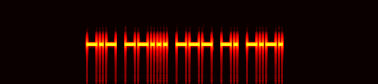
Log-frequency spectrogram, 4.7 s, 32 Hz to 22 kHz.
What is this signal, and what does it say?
Morse code, heard as a keyed tone, about 29 wpm, 700 Hz. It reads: K7ONC
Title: USA Call Signs 30wpm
